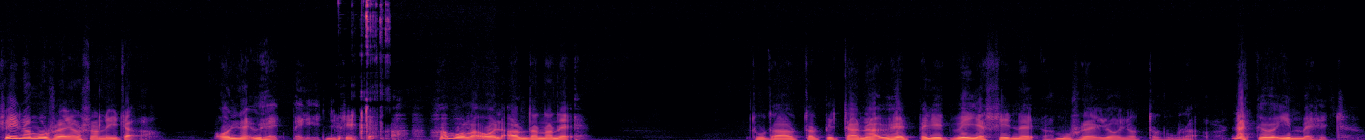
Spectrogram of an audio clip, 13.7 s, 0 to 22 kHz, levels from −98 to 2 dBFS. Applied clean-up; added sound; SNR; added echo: neural mask model Resemble Enhance denoiser.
